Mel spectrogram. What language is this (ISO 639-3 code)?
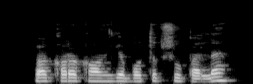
uzb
